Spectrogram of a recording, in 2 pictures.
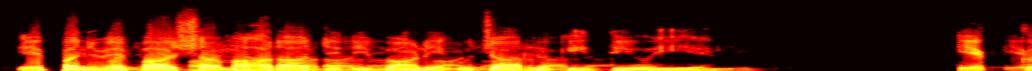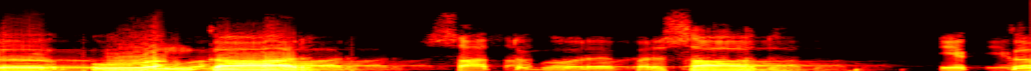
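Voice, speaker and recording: A man teaching scripture recitation, drawing out each syllable and correcting how words are said. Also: medium pitch. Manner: drawn-out, syllable-by-syllable enunciation, correcting pronunciation. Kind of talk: slow pronunciation lesson. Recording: dull lo-fi sound with group noise behind.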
